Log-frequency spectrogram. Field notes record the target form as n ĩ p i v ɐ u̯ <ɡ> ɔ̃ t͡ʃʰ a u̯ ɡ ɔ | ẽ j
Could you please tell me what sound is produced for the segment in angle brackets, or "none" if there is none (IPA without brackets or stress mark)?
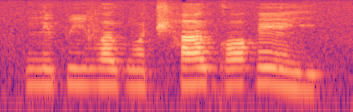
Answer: ɡ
